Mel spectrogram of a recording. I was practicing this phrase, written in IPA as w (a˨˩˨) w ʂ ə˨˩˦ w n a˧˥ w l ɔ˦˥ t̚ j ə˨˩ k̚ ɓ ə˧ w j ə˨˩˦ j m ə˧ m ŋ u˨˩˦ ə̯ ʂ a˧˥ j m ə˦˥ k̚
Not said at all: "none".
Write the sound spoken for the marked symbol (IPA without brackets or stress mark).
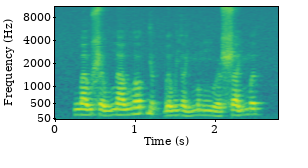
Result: a˧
